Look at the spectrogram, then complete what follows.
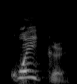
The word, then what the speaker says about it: Quaker: Pero eso en una pronunciación un poquito más genuina es Quaker.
